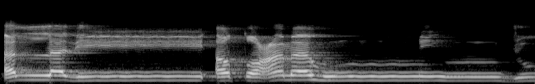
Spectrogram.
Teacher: আতআমাহুম মিন জু', আর শেষে আইনটার উচ্চারণটা একটু চালু রেখে করা, আওয়াজটা যেন বন্ধ হয়ে না যায়। আর আইনের উচ্চারণটা 3 আলিফ টানার পর টানের শেষে আসবে।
